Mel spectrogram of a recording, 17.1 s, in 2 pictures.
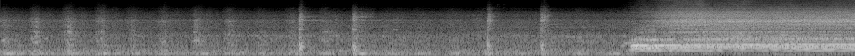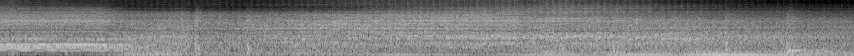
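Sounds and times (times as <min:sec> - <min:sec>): locomotive hum and rumble: 0:00.0 - 0:17.0
train coaches rolling past: 0:00.0 - 0:17.0
train whistle chord: 0:06.2 - 0:10.0.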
